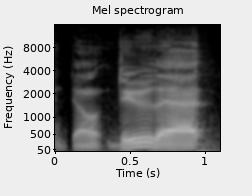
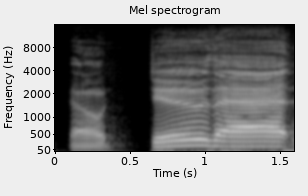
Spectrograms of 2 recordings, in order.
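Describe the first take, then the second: First: Said in the usual way. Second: Slow, stretched don't do that; drawn-out warning. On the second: Retold or imitated. Cook warning a new hire, slow and stretched. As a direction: spell out don't do that slowly. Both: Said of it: "I'm like".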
